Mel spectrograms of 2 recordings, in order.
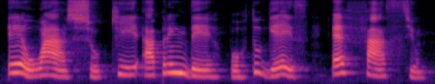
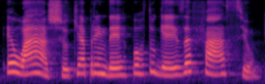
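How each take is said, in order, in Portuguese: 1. A frase é falada devagar e com cuidado. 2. A frase é falada em ritmo natural. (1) "Uma vez mais devagar" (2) "outra vez mais naturalmente"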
